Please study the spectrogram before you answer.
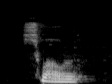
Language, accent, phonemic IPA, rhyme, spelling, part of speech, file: English, Southern England, /swəʊl/, -əʊl, swole, adjective / verb, LL-Q1860 (eng)-swole.wav
- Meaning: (adjective) 1. Swollen, enlarged 2. Swollen, enlarged.: Of a person: having large, well-developed muscles; muscular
